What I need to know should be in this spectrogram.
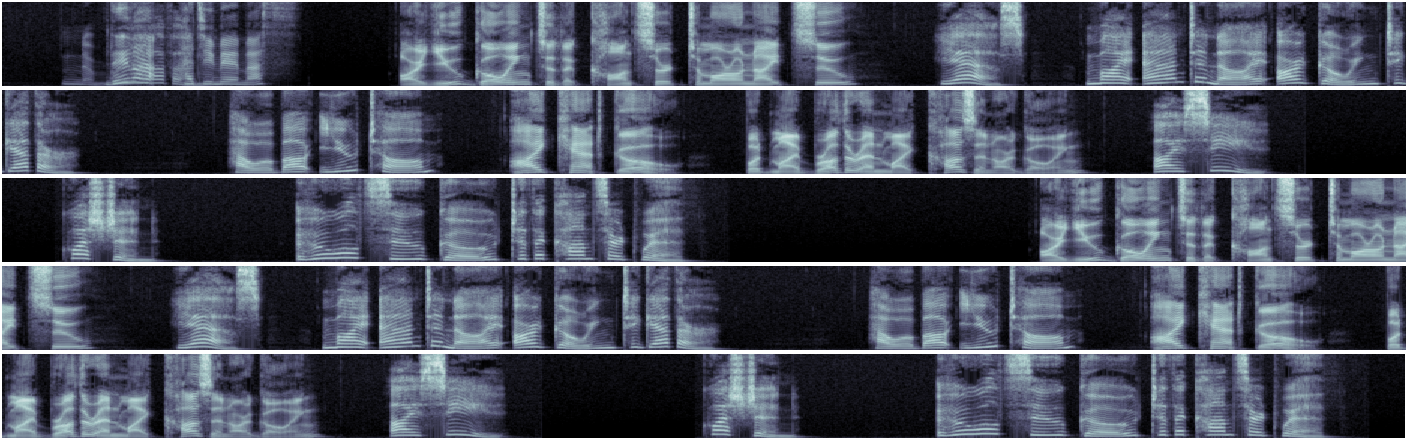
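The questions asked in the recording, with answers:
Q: Who will Sue go to the concert with?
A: Her aunt.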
